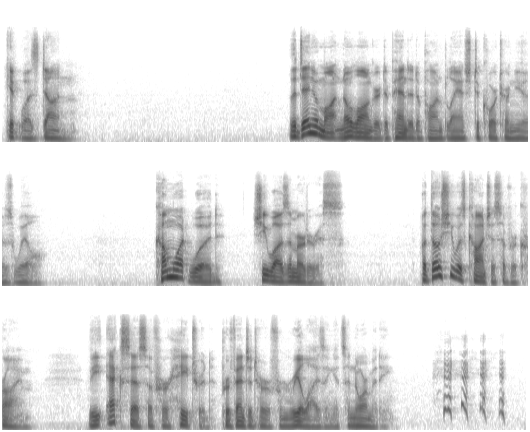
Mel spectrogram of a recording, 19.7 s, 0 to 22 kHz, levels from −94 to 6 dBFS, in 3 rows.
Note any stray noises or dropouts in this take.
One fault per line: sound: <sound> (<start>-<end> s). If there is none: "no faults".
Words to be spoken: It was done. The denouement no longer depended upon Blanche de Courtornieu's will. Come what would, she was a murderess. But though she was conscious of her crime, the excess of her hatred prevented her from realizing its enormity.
sound: laugh (18.5-19.5 s)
